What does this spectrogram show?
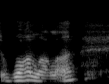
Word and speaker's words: Gualala: That's the first three letters of Gualala, or pronounced Wallala.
